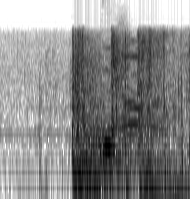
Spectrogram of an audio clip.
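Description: Gunfire in the shooter Arena Breakout bursts in after a quiet half second, loud rapid shots and thuds with ringing echoes, close and sustained to the end, with a voice mixed in.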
